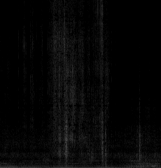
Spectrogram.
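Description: Paper sheets rustle and slide against each other close by.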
